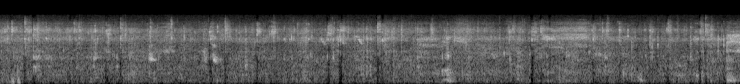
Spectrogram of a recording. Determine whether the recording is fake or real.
real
